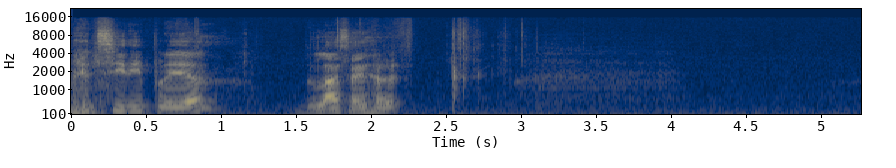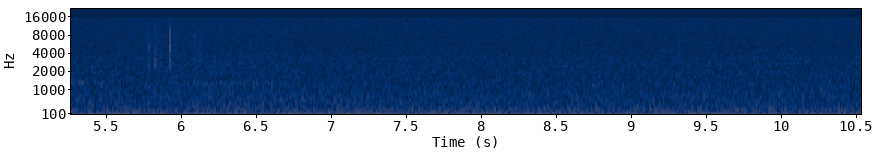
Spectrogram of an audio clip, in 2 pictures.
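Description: Cards slide and rustle softly between fingers.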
